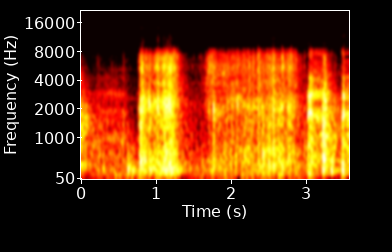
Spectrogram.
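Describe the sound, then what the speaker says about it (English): Three separate bursts of card shuffling, each a quick papery riffle and flutter, close and fairly loud, with brief quiet gaps between them. "Go ahead and breathe with me while I shuffle the cards"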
